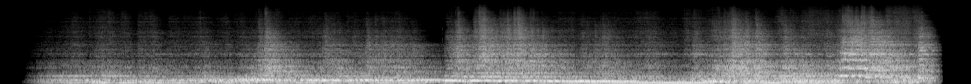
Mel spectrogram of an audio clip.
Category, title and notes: Sound effects > Other
Raw Industrial Recordings-Scratching Metal 009
rusted, sfx, foley, industrial, metal, rust, distorted, drone, experimental, noise, metallic, scraping, abstract, sound, clang, effects, sounds, impact, scratching, mechanical, textures, raw, found, cinematic, harsh, grungy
